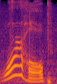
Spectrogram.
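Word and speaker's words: Wauchope: It's pronounced Warhope. Wait a minute. All right, how is it that that's pronounced Warhope? That has none of the letters in Warhope in it. That makes no sense. How is it that a U and a C turn into an R?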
